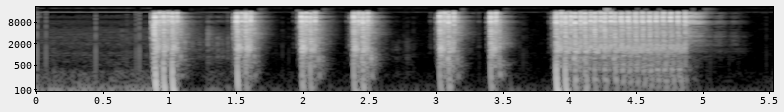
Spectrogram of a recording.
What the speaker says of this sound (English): see how many rounds we can get full auto with this before it runs dry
